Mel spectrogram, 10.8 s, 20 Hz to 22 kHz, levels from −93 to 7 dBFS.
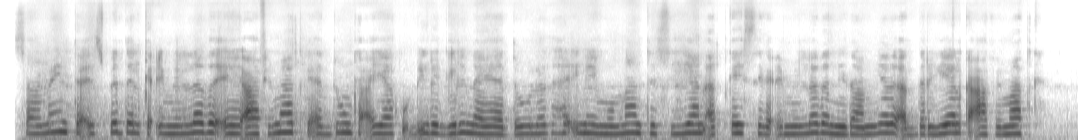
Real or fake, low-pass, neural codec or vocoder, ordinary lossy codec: fake; none; codec, 44.1 kHz, 7.8 kbps, DAC; none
